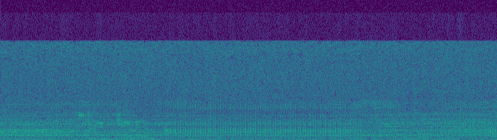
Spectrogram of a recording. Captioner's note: TV channels changing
